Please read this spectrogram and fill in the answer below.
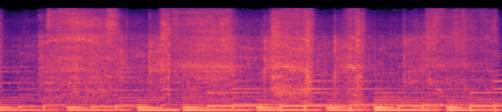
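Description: Acoustic guitar music plays throughout, with a power tool abrading wood in several surges over it from about half a second in until near the end.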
